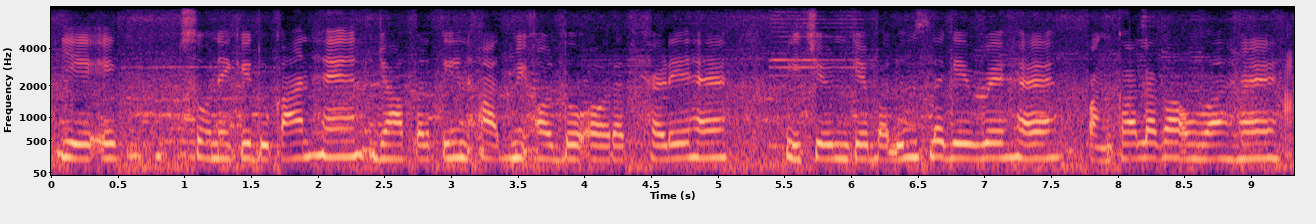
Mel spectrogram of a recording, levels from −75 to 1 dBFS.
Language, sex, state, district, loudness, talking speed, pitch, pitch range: Hindi, female, Odisha, Malkangiri, -13 LUFS, 160 wpm, 225 Hz, 220-235 Hz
